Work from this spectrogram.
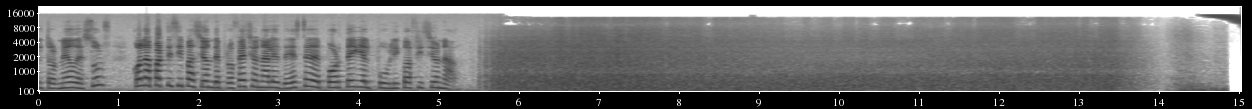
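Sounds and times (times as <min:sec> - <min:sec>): waves breaking on beach: 0:05.5 - 0:14.0.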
